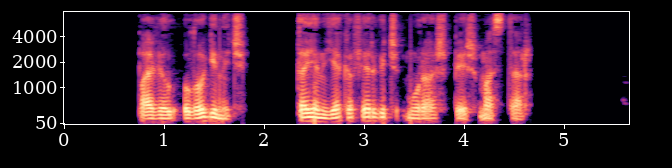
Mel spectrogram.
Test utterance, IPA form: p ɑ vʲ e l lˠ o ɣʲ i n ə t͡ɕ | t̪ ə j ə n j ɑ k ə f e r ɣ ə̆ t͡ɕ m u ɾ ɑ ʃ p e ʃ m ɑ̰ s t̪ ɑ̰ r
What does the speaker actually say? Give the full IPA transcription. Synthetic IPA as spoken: p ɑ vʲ e l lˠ o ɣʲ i n ə t͡ɕ | t̪ ə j ə n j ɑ k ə f e r ɣ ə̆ t͡ɕ m u ɾ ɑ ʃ p e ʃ m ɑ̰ s t̪ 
